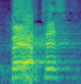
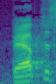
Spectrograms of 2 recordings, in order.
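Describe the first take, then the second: First: The word is said loudly. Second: The word is said quietly.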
